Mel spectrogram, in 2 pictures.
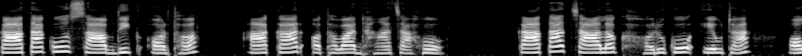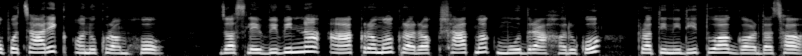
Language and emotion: Nepali, neutral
